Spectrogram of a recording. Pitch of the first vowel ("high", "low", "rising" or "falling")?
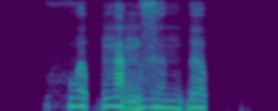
low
